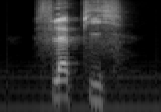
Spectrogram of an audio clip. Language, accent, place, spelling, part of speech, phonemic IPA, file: French, France, Lyon, flapi, adjective, /fla.pi/, LL-Q150 (fra)-flapi.wav
- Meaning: dog-tired, knackered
